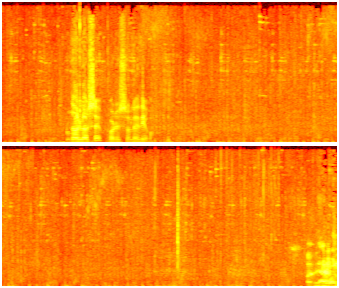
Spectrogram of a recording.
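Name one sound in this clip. Wooden carriage wheels rumble and creak over the ground.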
